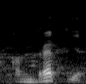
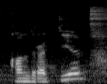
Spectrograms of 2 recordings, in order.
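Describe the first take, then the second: First: Kondratiev. with a falling, settled tune; settled statement. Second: Kondratiev? with a rising, unsure tune; questioning tune. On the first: Settling on the economist's name, falling statement. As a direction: land Kondratiev firmly, decided. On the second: Testing how to say the economist's name, rising question. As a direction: try Kondratiev as if checking it. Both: Shown as a demonstration. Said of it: "I said it in a Russian accent".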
